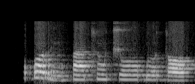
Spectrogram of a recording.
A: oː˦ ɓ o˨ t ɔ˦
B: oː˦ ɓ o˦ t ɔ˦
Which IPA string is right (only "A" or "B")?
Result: B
